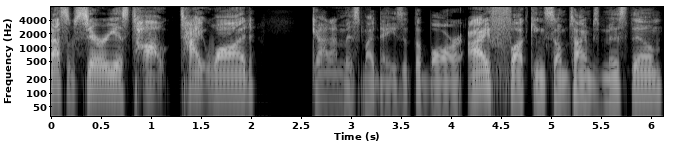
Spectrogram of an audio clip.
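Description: A man at medium pitch and moderate pace, ordinary pitch variation, dry and close sound with no echo. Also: very clean recording, silent background. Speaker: podcast co-host. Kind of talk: casual chat, comedic banter. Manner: mumbles.

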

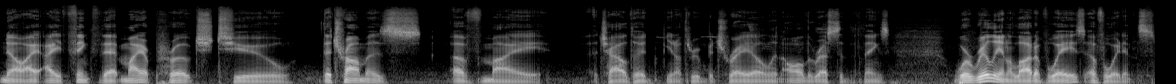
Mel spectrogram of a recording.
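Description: A man with an American accent and a very deep, low pitch, at a fairly slow pace. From Seattle area, Washington. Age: 40s. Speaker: police officer. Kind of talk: interview testimony. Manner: halting, many fillers.

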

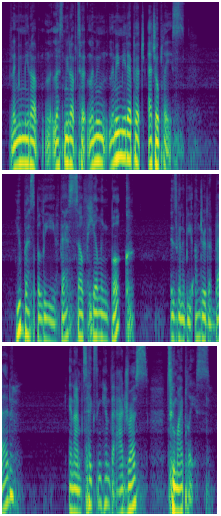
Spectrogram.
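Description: A man with an American accent and a dark, mellow tone speaks at a moderate pace, taking long, frequent pauses. The recording is very clean with a silent background. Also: medium pitch for a man, ordinary pitch variation. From South Florida, Broward County. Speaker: podcaster. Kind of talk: casual monologue. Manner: animated.

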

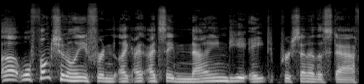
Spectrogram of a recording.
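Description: Here is a man with a normal speaking voice and lively intonation at a fairly quick pace. The recording is very clean with a silent background. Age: 30s. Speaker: concert lighting designer. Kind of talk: casual interview. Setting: studio.

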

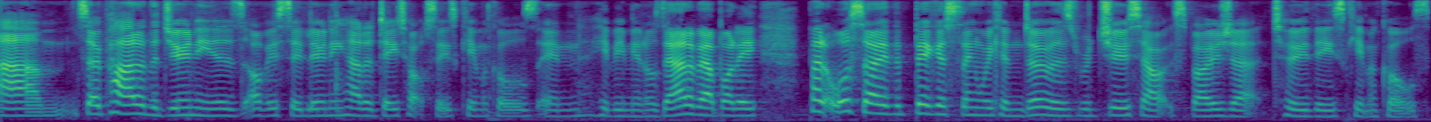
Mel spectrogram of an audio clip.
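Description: With a New Zealand accent, a woman talks at a fairly quick pace with hardly any pauses, her fairly low pitch showing ordinary variation over music in the background. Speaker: nutritionist, podcast host. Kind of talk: solo podcast talk, educational. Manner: animated.

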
